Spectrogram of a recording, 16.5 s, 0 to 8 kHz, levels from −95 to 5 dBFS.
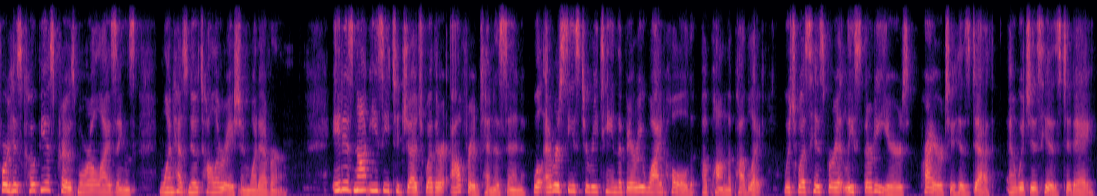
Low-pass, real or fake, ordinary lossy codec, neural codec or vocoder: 7.2 kHz; real; Opus, 24 kbps; none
